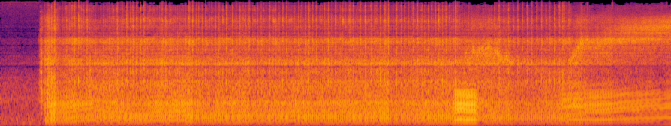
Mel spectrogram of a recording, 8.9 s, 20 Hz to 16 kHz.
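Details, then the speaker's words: Stihl FS45 two-stroke trimmer started with one pull on choke then off choke: sharp high buzz fires straight up and holds steady with a brief throttle blip; runs cleanly. "I go one pole on choke and then off choke and away we go"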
